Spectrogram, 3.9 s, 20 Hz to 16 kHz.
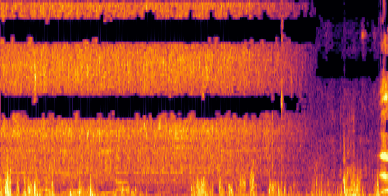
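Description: Wind buffets a camera microphone outdoors beside a 2009 Hyundai Santa Fe 3.3L V6, heavy low rumbling gusts that rise and fall, with a voice faintly underneath.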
